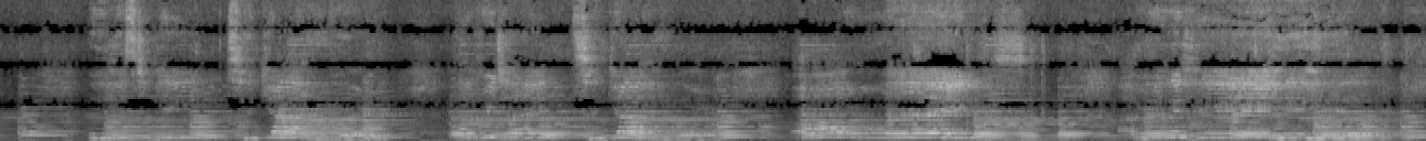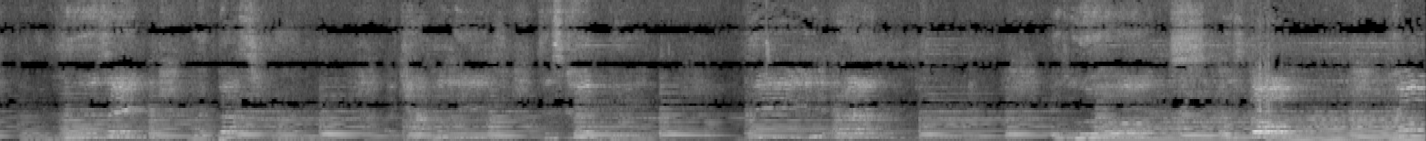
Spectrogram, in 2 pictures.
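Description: Live pop band: a girl singing lead into a microphone over acoustic guitar, electric guitar and keyboard. The singing comes in about a second in and carries on with short breaths between phrases.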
